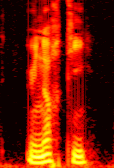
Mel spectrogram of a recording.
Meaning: nettle
- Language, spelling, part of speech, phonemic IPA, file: French, ortie, noun, /ɔʁ.ti/, Fr-ortie.ogg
